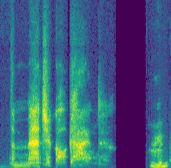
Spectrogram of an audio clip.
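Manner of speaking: quiet put-on hushed voice. Role-play scene, Jarlaxle answers Usam's question about traps, lowering his voice. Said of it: "Jarlaxle lowers his voice".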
